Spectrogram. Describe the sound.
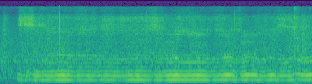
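A person imitates a mosquito with a continuous nasal buzzing hum, held steady for several seconds with slight wavering in pitch, fairly loud, with no speech.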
